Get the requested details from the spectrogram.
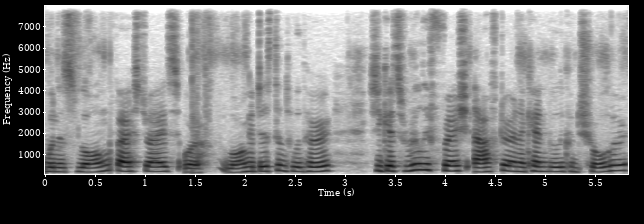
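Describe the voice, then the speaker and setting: Her tone is dark and mellow, her pitch fairly high for a woman. Intonation stays fairly even. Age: 20s. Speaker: equestrian vlogger. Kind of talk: voiceover commentary. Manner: casual, with fillers.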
